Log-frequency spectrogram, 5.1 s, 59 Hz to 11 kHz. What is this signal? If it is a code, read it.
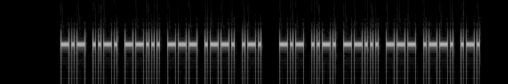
Morse code, heard as a keyed tone, about 44 wpm, 700 Hz. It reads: KF7OPR KF7OPR
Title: USA Call Signs Repeated 2x 45wpm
